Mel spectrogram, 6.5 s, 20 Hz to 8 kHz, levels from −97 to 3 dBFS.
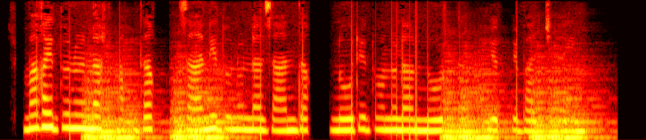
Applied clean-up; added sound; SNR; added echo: none; Bowed string instrument; -1 dB; none.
